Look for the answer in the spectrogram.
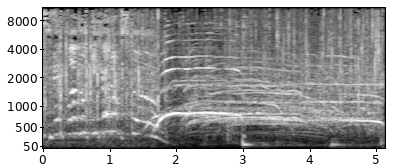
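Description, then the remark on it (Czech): A large crowd on Old Town Square in Prague welcomes Sviatlana Tsikhanouskaya, cheering and shouting over five seconds, many voices overlapping in a loud, continuous roar with scattered clapping and whoops rising above it. “To krásne sa tam tlieskalo, pokrikovalo, Ľudia sa tešili, davy na staromestskom námestí vítajú Svetlanu Cichanovskú a ona si to užívá, nás tam usmievá.”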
